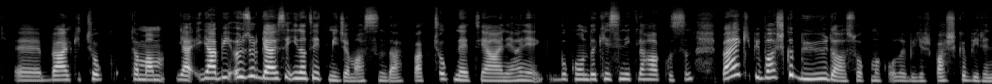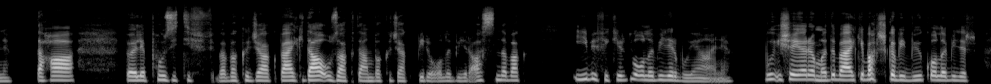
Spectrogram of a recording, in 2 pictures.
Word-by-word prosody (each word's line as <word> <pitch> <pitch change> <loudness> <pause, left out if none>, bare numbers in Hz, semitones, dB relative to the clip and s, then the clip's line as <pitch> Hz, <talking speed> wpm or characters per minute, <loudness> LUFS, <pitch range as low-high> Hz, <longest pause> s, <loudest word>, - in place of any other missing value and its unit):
eee, 185 -1 -5
belki 210 +3 +2
çok 235 -1 -2 0.2
tamam 215 -3 +1
Ya 220 -2 +4
ya 285 +2 +8
bir 325 - -1
özür 380 +3 +4
gelse 270 -2 +8
inat 275 +1 +3
etmeyeceğim 195 - -3
aslında. 165 -2 -5
Bak, 180 - -2
çok 250 -1 -3
net, 195 -5 -2
yani, 175 -1 -1
hani 185 -2 -5
bu 235 +1 -8
konuda 235 0 -1
kesinlikle 245 0 -3
haklısın. 230 0 -4 0.3
Belki 405 -1 +6
bir 320 -3 -1
başka 315 +8 +4
büyüğü 250 0 +2
daha 175 -6 0
sokmak 175 0 -9
olabilir, 165 -2 -11
başka 180 +2 -4
birini. 155 -3 -8 0.3
Daha 195 +1 +4 0.5
böyle 190 0 +3
pozitif 190 -2 -5
ba 160 0 -5
bakacak, 180 -1 -2
belki 185 0 +2
daha 200 0 +7
uzaktan 170 -3 -3
bakacak 165 -1 -9
biri 170 -1 -7
olabilir. 160 +1 -9
Aslında 200 +2 -2
bak 190 -1 -4 0.4
iyi 240 +1 -4
bir 245 - -3
fikir 200 -1 -7
de 245 - -7
olabilir 200 -3 -2
bu 150 -2 -9
yani. 150 +1 -10 0.3
Bu 235 +1 -2
işe 215 +2 +2
yaramadı, 220 -1 +1
belki 205 +2 +5
başka 220 -1 +2
bir 195 -2 -3
büyük 200 +2 -6
olabilir. 190 -3 -2
195 Hz, 175 wpm, -21 LUFS, 175-230 Hz, 0.5 s, ya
